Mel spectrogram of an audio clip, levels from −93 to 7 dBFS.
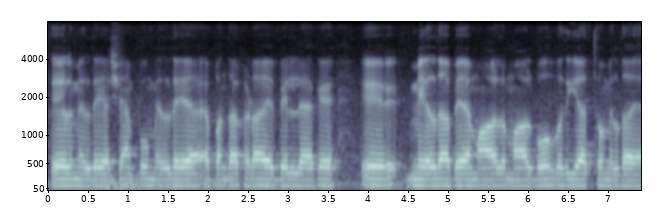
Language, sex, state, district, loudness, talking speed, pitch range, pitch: Punjabi, male, Punjab, Kapurthala, -16 LUFS, 195 wpm, 105-110 Hz, 110 Hz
